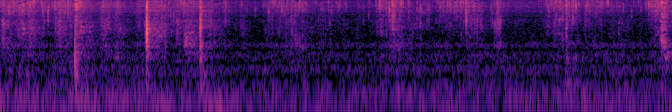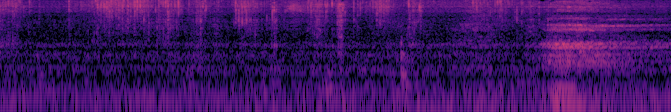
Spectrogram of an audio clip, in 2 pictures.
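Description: A person chewing a mouthful of soft rice and monkfish: wet mouth sounds with many small clicks, the sharpest in the first second.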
